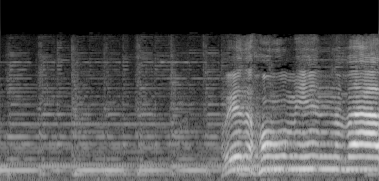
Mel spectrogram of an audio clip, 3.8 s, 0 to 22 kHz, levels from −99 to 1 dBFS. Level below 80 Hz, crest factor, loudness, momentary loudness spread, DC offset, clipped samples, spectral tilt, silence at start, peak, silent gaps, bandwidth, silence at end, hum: -56 dBFS; 18 dB; -22 LUFS; 17 LU; under 0.1%; under 0.1%; -3.5 dB/octave; 0 s; -2 dBFS; none; 10.5 kHz; 0 s; none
